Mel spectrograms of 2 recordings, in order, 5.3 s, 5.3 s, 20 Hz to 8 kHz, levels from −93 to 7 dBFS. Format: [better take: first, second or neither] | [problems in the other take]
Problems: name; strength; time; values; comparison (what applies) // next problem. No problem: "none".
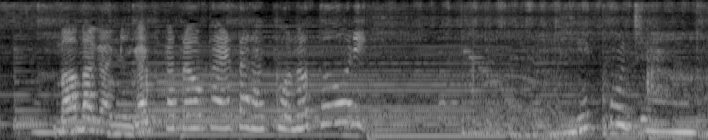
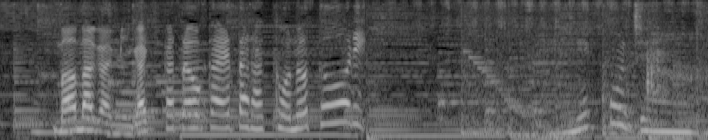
second | background sound (Camera); 14 dB below the speech // room echo; dies away in 0.2 s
